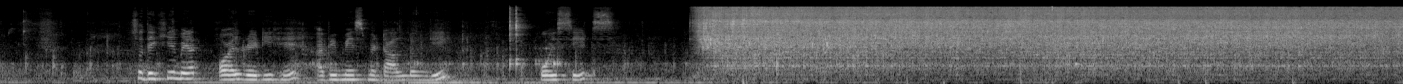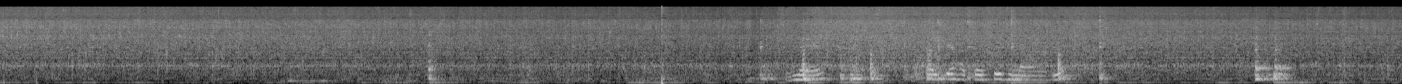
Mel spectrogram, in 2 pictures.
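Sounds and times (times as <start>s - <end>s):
seeds sizzling in hot oil: 6.9s - 28.0s.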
